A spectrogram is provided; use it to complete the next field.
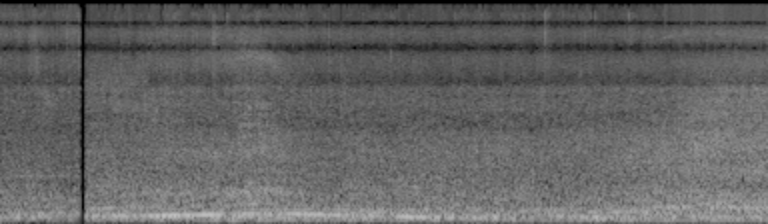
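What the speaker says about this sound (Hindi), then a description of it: "इतनी तेज़ बारिश हो रही है" Heavy rain pours down steadily in Phuket, a dense, loud, continuous hiss with a low rumble of road traffic beneath it.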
